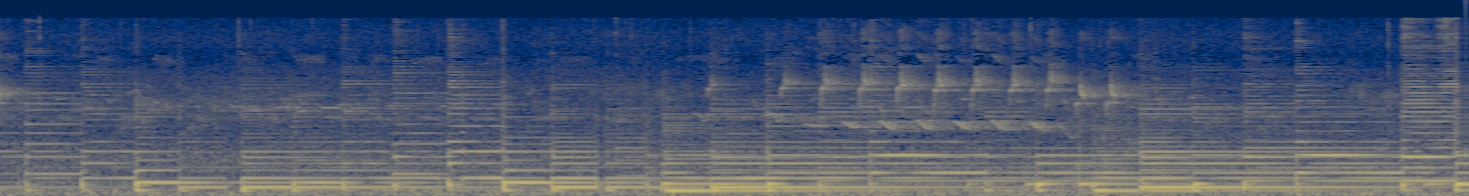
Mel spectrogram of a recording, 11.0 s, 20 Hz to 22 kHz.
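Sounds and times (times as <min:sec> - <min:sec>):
acoustic guitar chords: 0:00.0 - 0:11.0
songbird chirping: 0:00.0 - 0:11.0.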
